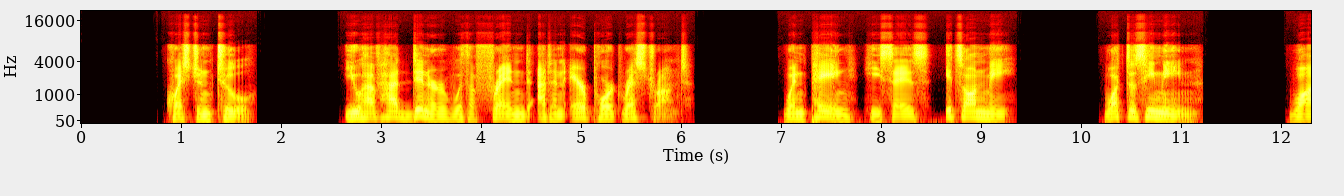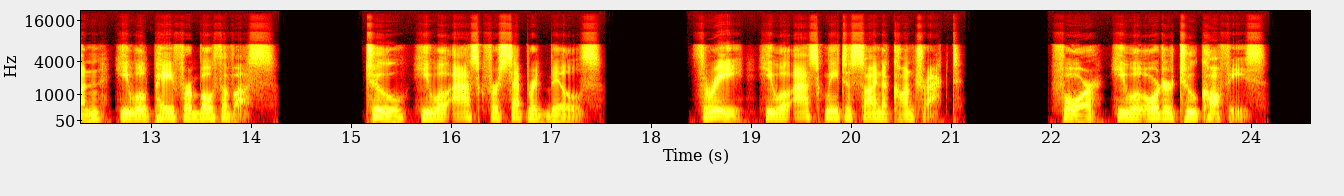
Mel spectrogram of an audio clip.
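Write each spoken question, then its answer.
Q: When paying, he says, "It's on me." What does he mean?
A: 1: He will pay for both of us.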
